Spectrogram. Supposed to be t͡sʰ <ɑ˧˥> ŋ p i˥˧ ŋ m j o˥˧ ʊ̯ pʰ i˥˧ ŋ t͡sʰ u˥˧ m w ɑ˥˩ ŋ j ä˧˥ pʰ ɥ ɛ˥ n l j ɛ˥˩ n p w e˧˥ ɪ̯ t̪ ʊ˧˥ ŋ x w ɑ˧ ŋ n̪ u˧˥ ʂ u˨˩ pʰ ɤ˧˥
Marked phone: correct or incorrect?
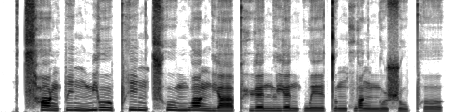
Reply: incorrect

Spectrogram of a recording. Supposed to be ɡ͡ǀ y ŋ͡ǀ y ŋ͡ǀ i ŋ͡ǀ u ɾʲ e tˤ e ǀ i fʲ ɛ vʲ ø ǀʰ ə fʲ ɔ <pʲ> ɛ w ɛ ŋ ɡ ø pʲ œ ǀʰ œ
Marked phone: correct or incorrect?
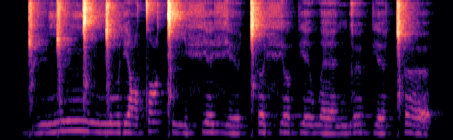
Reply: correct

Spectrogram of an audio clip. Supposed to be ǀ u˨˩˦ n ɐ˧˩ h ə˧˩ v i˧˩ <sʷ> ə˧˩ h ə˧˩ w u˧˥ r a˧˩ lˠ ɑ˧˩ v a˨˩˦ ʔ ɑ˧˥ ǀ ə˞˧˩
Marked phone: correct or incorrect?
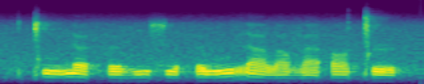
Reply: correct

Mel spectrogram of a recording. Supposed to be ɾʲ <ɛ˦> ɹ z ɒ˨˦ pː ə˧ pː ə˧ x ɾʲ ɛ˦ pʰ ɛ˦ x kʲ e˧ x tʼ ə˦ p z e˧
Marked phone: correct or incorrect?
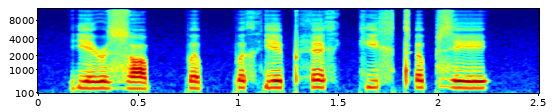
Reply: incorrect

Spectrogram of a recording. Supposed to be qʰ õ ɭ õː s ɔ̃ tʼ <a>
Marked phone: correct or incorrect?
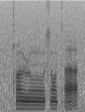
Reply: correct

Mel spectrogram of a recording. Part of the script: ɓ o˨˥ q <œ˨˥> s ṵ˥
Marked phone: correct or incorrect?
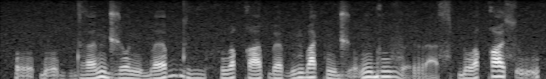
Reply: incorrect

